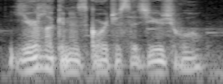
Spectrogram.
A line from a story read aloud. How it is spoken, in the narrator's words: he whispered to me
